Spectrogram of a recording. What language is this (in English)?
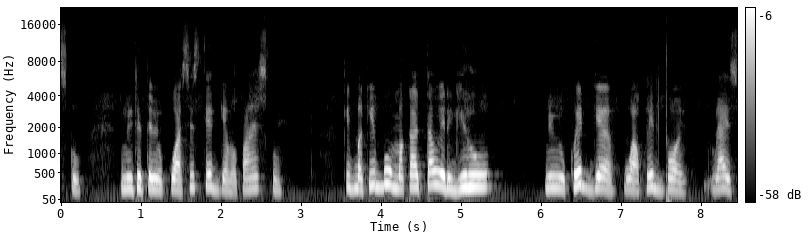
Eloyi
